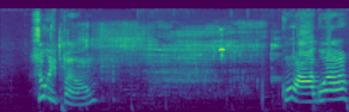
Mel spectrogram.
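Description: Water pours from a tap into a glass.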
